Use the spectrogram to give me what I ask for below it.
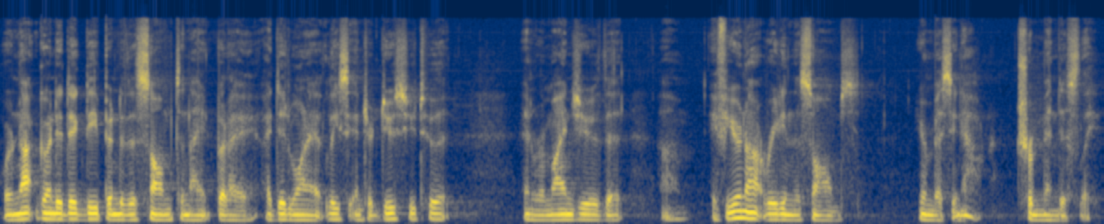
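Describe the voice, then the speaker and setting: A man preaching as a pastor and reading scripture aloud, earnest and deliberate, with pauses between phrases. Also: sits low, fairly even intonation, breathy edge. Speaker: pastor leading a church prayer meeting. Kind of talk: sermon with Bible reading. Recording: reverberant hall, long echo.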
